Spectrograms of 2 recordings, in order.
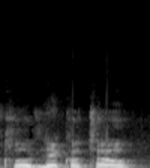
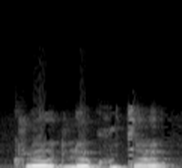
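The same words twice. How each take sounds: First: Lecoteau said wrongly, ending in an oh sound; mispronounced French name. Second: Lecouteux said the French way, ending in a rounded eu; correct French pronunciation. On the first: Retold or imitated. Showing Caroline's mistake to viewers, Lecoteau mispronounced with final oh. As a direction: say Lecoteau as leh-ko-TOH. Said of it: "is, uh, terrible". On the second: Shown as a demonstration. Correcting a presenter's mistake, Lecouteux in proper French pronunciation. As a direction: say Lecouteux as French luh-koo-TUH. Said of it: "your pronunciation of".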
